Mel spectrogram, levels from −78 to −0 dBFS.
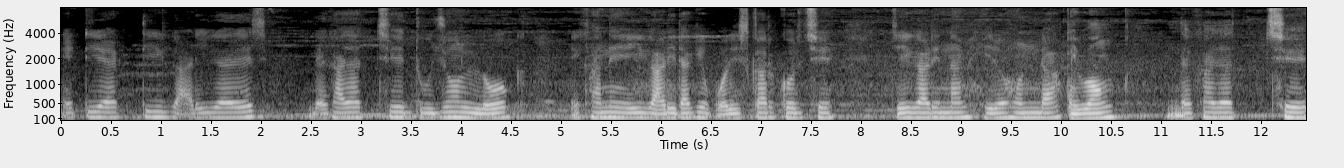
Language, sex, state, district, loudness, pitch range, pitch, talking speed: Bengali, male, West Bengal, Paschim Medinipur, -19 LUFS, 125-155 Hz, 130 Hz, 100 wpm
